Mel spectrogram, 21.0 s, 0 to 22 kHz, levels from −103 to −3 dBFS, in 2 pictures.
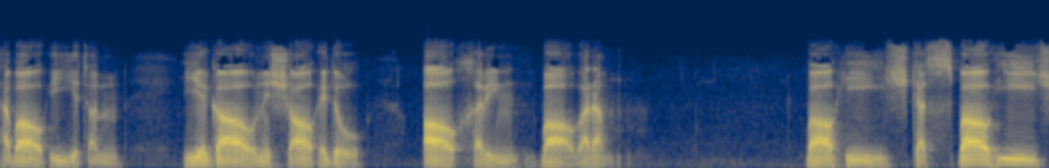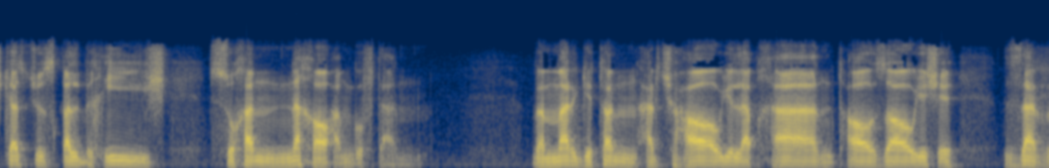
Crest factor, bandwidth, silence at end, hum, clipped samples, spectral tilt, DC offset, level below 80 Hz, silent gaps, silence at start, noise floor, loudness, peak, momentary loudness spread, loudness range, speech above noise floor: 22 dB; 8 kHz; 0 s; none; under 0.1%; -5.5 dB/octave; under 0.1%; -52 dBFS; none; 0 s; -70 dBFS; -22 LUFS; -2 dBFS; 16 LU; 7 LU; 48 dB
